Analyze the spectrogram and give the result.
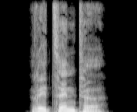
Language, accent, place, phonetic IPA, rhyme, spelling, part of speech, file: German, Germany, Berlin, [ʁeˈt͡sɛntə], -ɛntə, rezente, adjective, De-rezente.ogg
- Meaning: inflection of rezent: 1. strong/mixed nominative/accusative feminine singular 2. strong nominative/accusative plural 3. weak nominative all-gender singular 4. weak accusative feminine/neuter singular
